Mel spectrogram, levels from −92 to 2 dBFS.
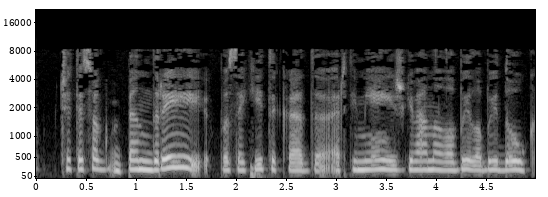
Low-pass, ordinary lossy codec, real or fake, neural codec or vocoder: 9.9 kHz; MP3, 32 kbps; fake; vocoder, 44.1 kHz, 128 mel bands every 512 samples, BigVGAN v2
